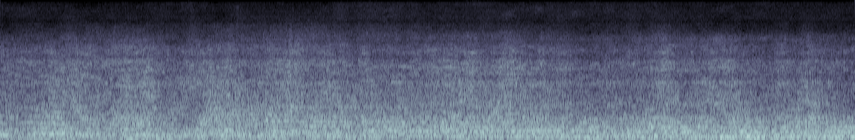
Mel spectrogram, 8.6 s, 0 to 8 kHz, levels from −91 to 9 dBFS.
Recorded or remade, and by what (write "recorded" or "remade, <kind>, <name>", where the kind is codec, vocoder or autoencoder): remade, codec, DAC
